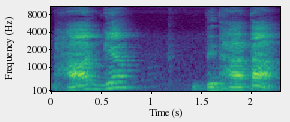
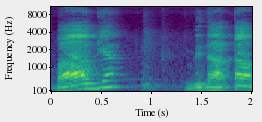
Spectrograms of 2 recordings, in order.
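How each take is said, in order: First: The bh and dh sounds are aspirated. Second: The bh and dh sounds lose their aspiration. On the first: The speaker calls it right. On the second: The speaker calls it wrong.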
